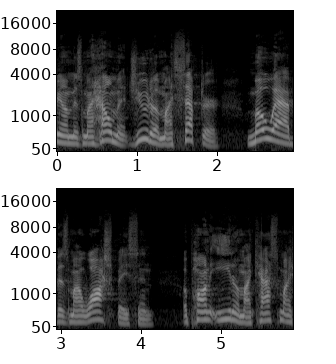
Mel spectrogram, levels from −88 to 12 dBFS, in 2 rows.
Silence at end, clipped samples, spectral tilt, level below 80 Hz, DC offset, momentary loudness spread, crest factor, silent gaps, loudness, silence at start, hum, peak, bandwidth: 0 s; under 0.1%; -4.5 dB/octave; -78 dBFS; under 0.1%; 14 LU; 18 dB; none; -37 LUFS; 0 s; none; -20 dBFS; 14 kHz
